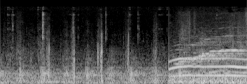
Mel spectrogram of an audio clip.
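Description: Running footsteps thudding on beach sand, about three a second, with the handheld microphone jostled. Near the end a loud held tone with several pitches comes in.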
